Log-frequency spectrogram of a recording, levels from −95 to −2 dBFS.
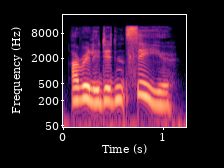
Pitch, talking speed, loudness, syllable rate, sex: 195 Hz, 245 wpm, -16 LUFS, 6.3 syllables/s, female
